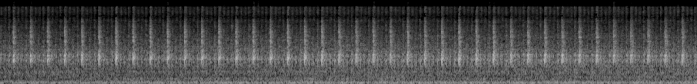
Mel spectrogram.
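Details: Isuzu light truck engine at idle: crisp, even tick about three times a second tracking engine speed; a knock not yet pinned down, worn camshaft lobes tapping on the followers or tappets suspected.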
